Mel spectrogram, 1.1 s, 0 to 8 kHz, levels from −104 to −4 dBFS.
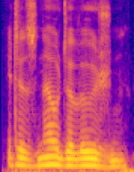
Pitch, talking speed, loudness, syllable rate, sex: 115 Hz, 215 wpm, -12 LUFS, 5.9 syllables/s, male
